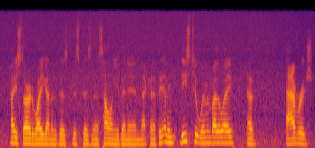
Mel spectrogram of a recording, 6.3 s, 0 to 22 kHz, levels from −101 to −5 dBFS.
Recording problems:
hiss; noticeable; throughout; 15 dB below the speech

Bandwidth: 15.5 kHz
